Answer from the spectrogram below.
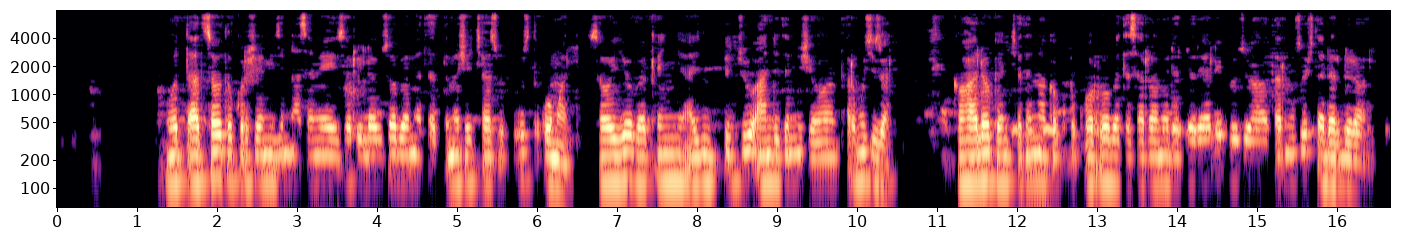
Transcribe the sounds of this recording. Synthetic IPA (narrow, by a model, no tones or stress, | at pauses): wɔt̪ʼːat̪səwt̪ʼɨkʼʊɾʃɛmizɨnːasəmjajɛsɨriləβsʷabəmət̪ʼət̪ʼməʃɛt͡ʃʼːasʼukʼwʊst̪ʼɨkʼomal | səwjːowbəkʼəɲ | ɨd͡ʒuʔa̰nd̪t̪ʰɨnːɨʃjɛhant̪ʼə̰ɾmus̬izwal | kʰəɦʷwaləwɡənt͡ʃʼɛt̪ɨnːakʰəkʼʊɾkʼorːo̞bət̪ʰəsərːaməd̪əɾd̪əɾjalebɨzujɛhat̪ʼəɾmuso̞t͡ʃːt̪ʰəd̪əɾd̪ɨɾəwa̰l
